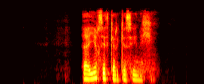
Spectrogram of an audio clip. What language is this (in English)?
Kabyle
